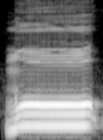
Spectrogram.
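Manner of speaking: slow, drawn-out chanted recitation; Quran recitation. Shown as a demonstration. Teacher reciting the verse for students, slow chanted recitation. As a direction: recite each word slowly, stretching the vowels. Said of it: "recites part by part".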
